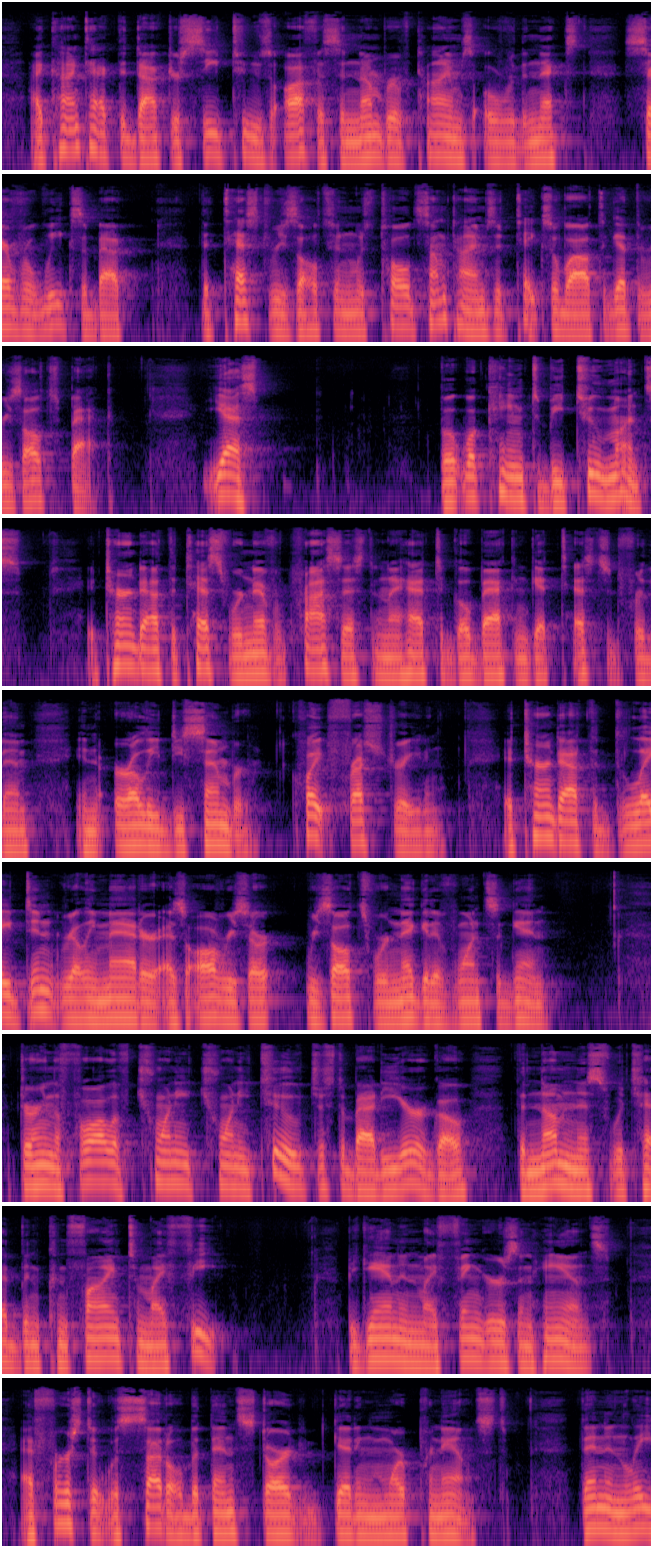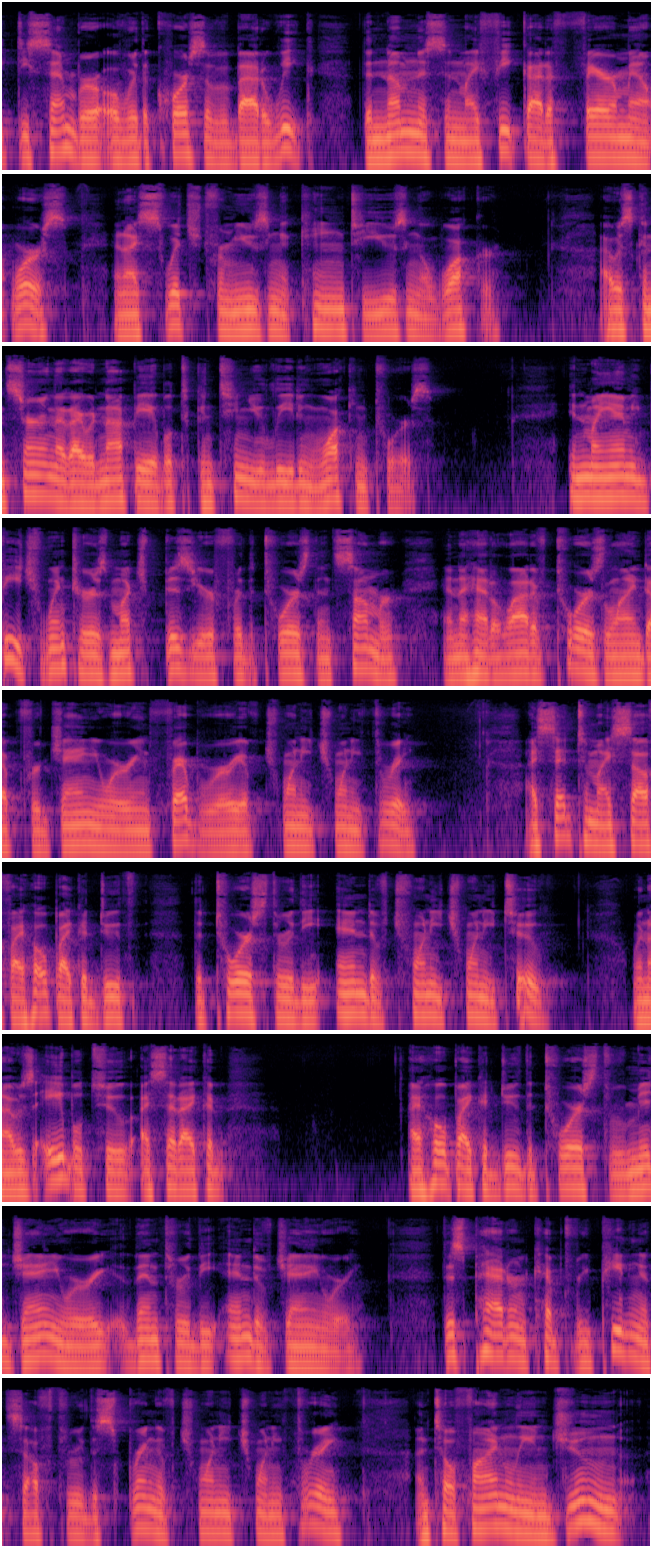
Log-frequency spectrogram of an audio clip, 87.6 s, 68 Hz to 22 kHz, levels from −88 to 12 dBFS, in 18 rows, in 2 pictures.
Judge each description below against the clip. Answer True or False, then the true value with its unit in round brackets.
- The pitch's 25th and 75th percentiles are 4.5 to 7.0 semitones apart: False (3.2 semitones)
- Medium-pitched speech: False (105 Hz)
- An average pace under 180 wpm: True (165 wpm)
